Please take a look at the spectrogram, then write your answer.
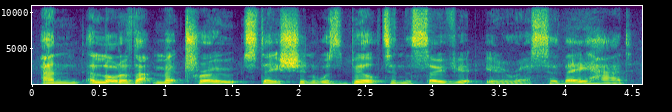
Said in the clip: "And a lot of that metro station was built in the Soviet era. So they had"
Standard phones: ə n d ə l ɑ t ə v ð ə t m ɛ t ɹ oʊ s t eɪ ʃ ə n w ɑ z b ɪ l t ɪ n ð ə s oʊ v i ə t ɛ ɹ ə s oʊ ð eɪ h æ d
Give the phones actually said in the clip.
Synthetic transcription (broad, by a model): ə n ə l ɑ t ə v ð ə t m ɛ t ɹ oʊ s t eɪ ʃ ə n w ɑ z b ɪ l t ɪ n ð ə s oʊ v i ə t ɛ ɹ ə s oʊ ð eɪ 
